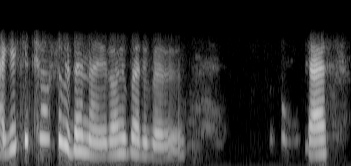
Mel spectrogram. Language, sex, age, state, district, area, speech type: Odia, female, 18-30, Odisha, Kendrapara, urban, conversation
